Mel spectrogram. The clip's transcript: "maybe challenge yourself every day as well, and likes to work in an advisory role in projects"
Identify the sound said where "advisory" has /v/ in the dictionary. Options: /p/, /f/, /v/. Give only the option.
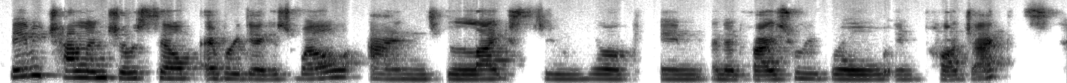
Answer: /v/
